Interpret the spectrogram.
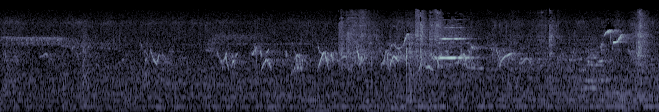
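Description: Wild birds chirping outdoors in quick, varied short notes over a faint, steady low hum.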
